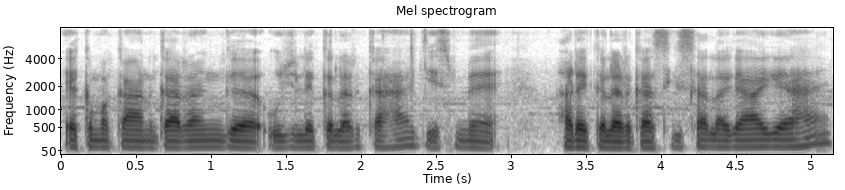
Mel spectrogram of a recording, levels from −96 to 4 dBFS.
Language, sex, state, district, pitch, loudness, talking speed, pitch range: Hindi, male, Bihar, West Champaran, 110 Hz, -20 LUFS, 175 wpm, 105-115 Hz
